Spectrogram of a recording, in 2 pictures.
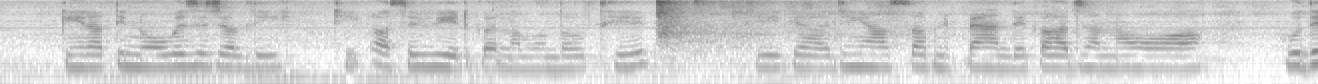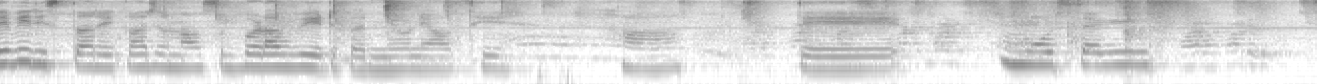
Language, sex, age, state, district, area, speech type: Dogri, female, 18-30, Jammu and Kashmir, Samba, rural, spontaneous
